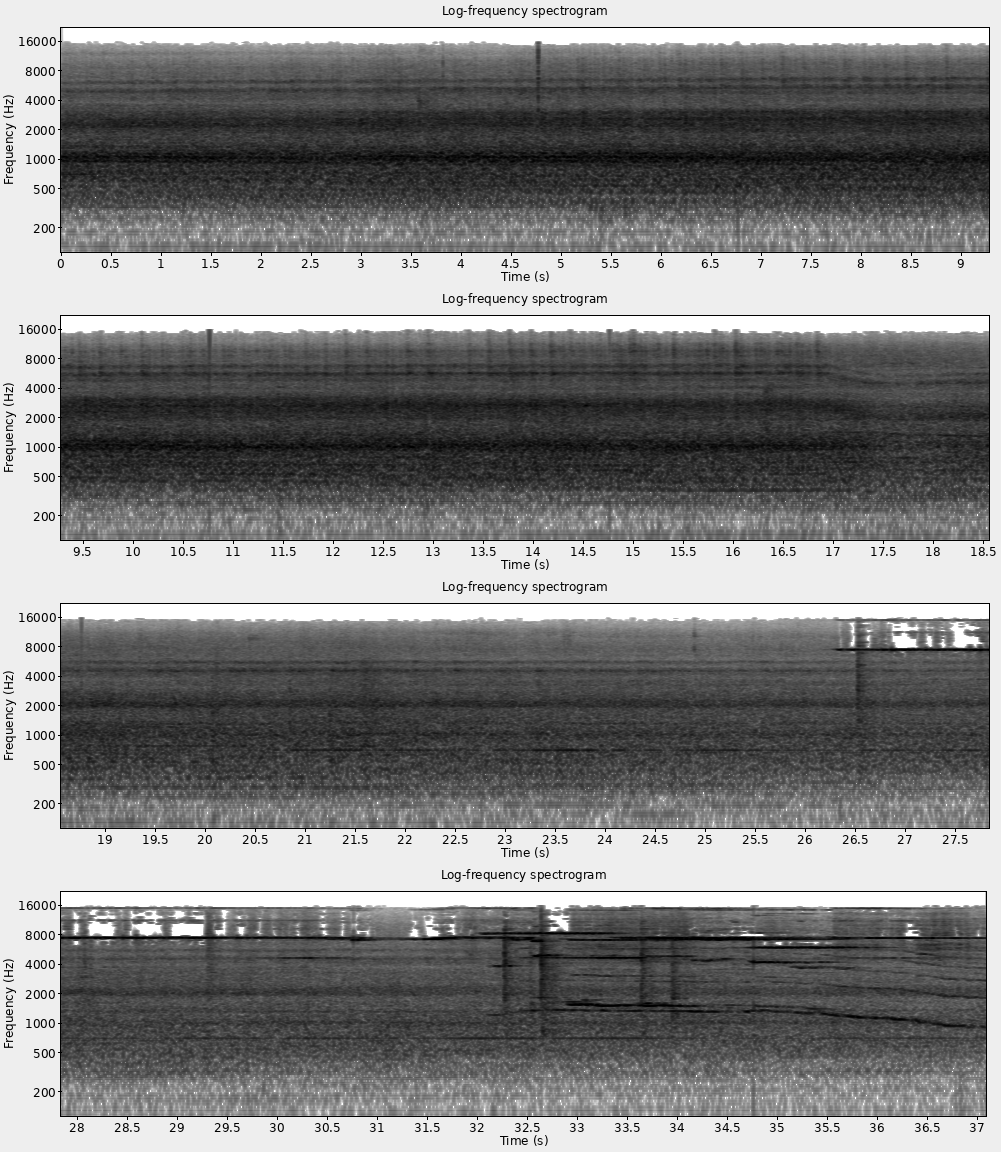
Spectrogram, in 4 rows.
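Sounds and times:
diesel locomotive engine: 0.0s - 37.0s
wheels rumbling on rail: 0.0s - 37.0s
wheels squealing on track: 26.3s - 37.0s.

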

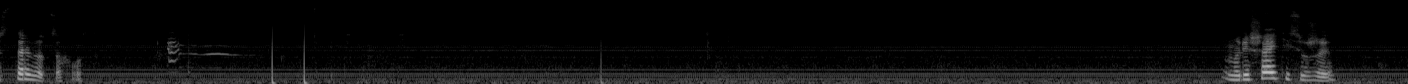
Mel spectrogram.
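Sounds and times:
room tone hum: 0.0s - 14.0s
cat mewing: 1.6s - 2.6s.

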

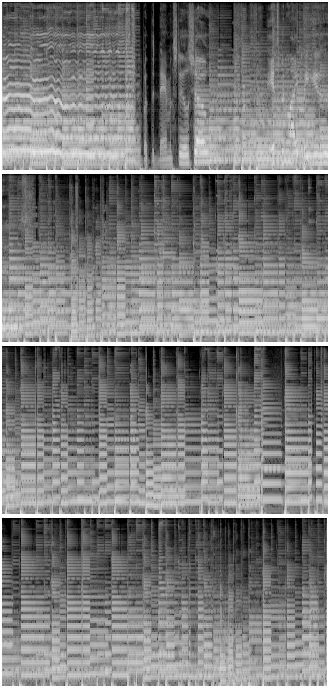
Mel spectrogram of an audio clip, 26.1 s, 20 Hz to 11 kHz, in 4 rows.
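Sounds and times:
acoustic guitar picked and strummed: 0.0s - 26.0s.

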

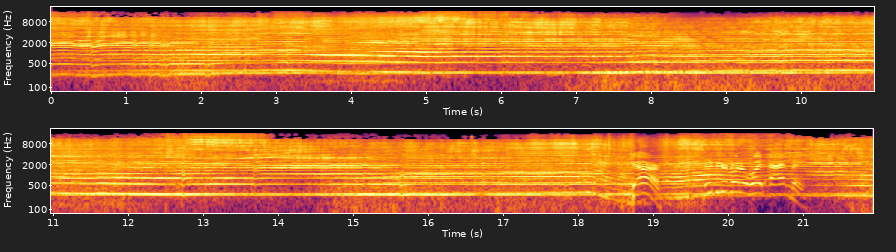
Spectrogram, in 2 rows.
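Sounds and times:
model speedboat engine buzzing: 0.0s - 21.9s.

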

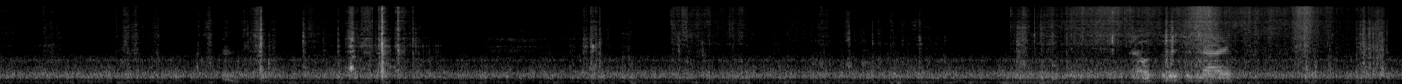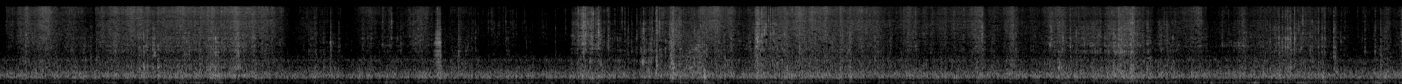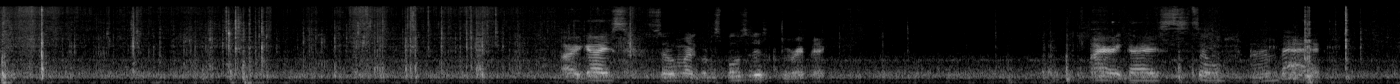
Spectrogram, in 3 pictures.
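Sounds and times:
plastic bag crinkling: 10.1s - 33.6s.

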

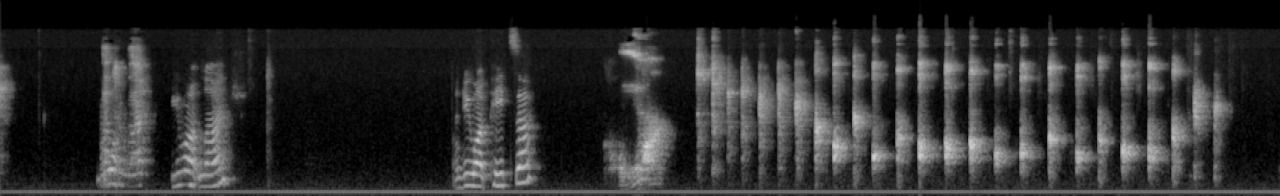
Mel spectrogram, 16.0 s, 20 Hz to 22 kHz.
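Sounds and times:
parrot clicking calls: 7.8s - 15.4s.

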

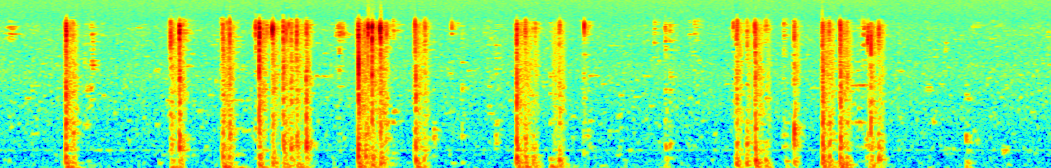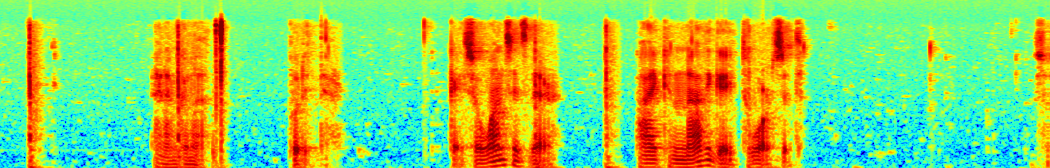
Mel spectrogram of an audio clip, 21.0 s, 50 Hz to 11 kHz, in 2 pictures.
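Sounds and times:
computer keyboard typing: 0.6s - 1.0s, 1.7s - 6.0s, 6.6s - 9.0s.

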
